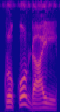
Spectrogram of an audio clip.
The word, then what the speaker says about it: crocodile: AND এন্ড, THE দা, CRO crow, CO কো, DILE ডাইল ক্রোকোডাইল। এখানে আয়ের উচ্চারণটা আই কেন হলো? কারণ এটা 6 লেটারের বেশি ওয়ার্ড, তাই আয়ের উচ্চারণ আই হলো।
